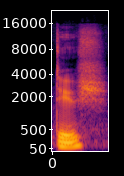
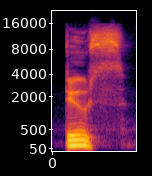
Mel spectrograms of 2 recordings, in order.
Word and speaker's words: deuce: It's not douche. What? What? Deuce. What? Deuce. It's not douche. Revved up like a deuce.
